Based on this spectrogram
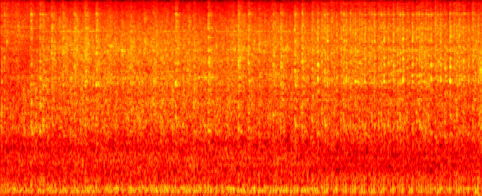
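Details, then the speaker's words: GS motorcycle, first start after long storage, warming up: lumpy, fluttering tick-over with beats dropping out, running on three cylinders; fires when revved but one cylinder not getting fuel at idle, owner suspects sticky carb. "you can hear it i don't know how the sound's gonna come across on the microphone but it's it's cluttering your fluttering and obviously it's not getting fuel"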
